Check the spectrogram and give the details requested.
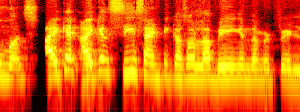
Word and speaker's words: Cazorla: It's Santi Cazorla. Ooh. Have I pronounced it correctly? Yep, correct.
